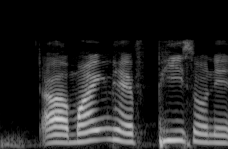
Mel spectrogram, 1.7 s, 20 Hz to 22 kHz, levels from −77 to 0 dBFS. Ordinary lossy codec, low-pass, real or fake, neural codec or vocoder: none; 7.2 kHz; fake; codec, 16 kHz, 8 kbps, FreqCodec, larger model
